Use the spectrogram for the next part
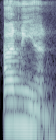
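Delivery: "onion" starting with a short uh, un-yun; correct pronunciation. Shown as a demonstration. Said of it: "Say this word". ("onion" का सही उच्चारण, "अनियन")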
